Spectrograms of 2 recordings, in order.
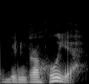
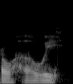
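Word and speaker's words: راهويه: Namun para ahli hadis tidak mau membacanya Rahawayh. Kenapa? Kata Imam Suyuti dalam Tadribur Rawi, bahwa Rahawayh itu nama syaitan. Ya, makanya mereka tidak mau membacanya Rahawayh, tapi Rahuyah. Kata Imam Bukhari, kunna inda Ishaq bin Rahuyah.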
